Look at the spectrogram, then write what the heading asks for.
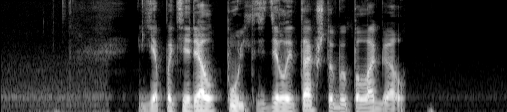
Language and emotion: Russian, angry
